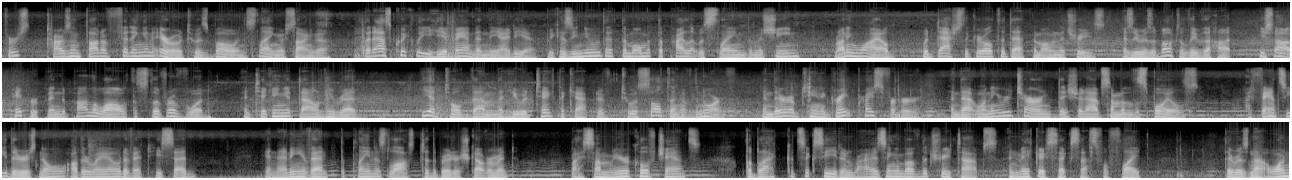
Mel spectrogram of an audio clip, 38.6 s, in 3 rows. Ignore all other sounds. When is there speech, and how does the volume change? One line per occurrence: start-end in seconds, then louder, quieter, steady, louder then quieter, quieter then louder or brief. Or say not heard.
0.0-38.6 steady.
